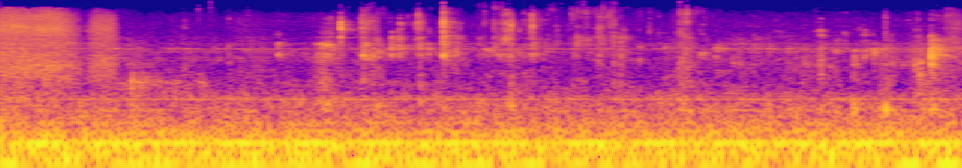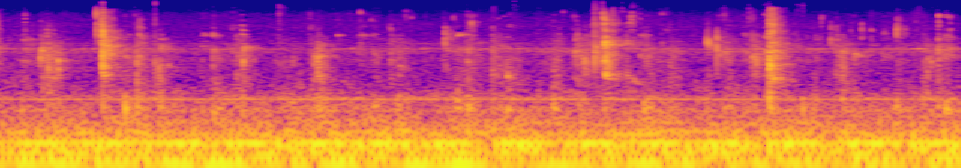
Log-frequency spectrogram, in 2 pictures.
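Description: Close-miked mouth sounds of a person chewing saucy steak and vegetables: scattered wet smacks and clicks over a steady low hum.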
